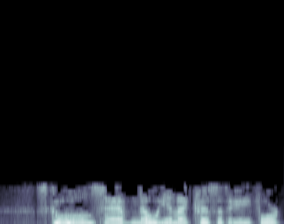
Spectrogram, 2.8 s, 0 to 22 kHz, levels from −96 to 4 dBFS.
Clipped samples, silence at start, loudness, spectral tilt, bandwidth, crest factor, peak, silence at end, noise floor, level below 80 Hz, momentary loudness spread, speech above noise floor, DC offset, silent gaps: under 0.1%; 0.4 s; -14 LUFS; -13 dB/octave; 4 kHz; 14 dB; 0 dBFS; 0.05 s; -39 dBFS; -40 dBFS; 5 LU; 26 dB; under 0.1%; none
